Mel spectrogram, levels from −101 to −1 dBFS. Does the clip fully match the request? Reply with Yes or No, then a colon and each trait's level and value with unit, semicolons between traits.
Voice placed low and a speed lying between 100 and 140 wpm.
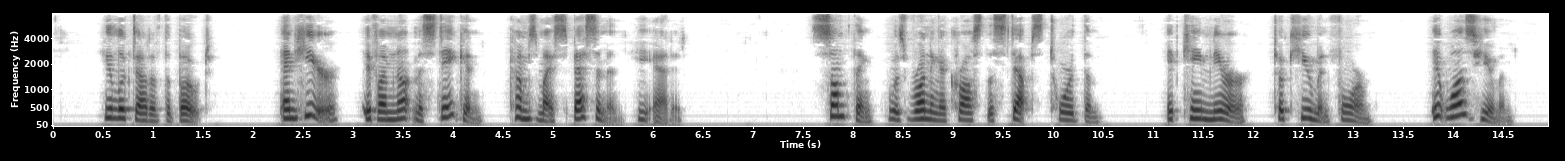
No: high, 215 Hz; slow, 135 wpm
